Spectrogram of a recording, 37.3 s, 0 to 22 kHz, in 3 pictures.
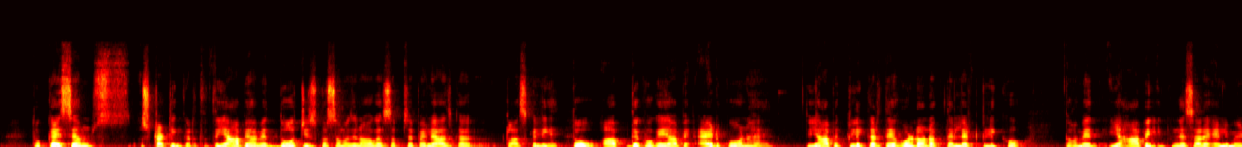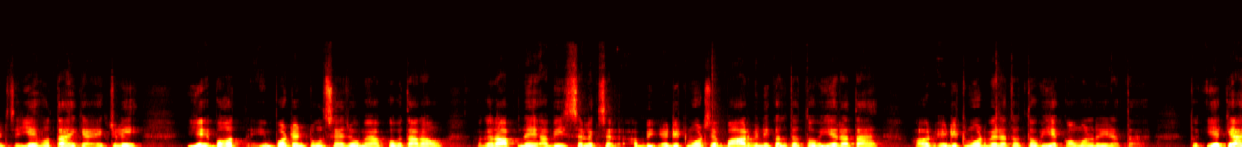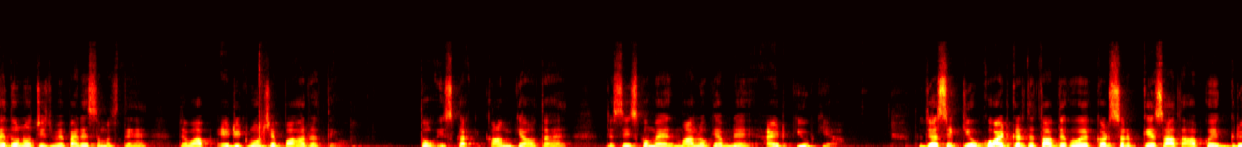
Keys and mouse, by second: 8.5-17.6 drag, 18.1 middle click, 18.6 shift+middle drag, 19.1 shift+middle click, 20.1 Tab, 23.0 Tab, 28.0 Tab, 28.6 middle click, 28.9 shift+middle click, 31.7-34.1 drag, 34.5 middle click, 35.1 shift+middle click.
